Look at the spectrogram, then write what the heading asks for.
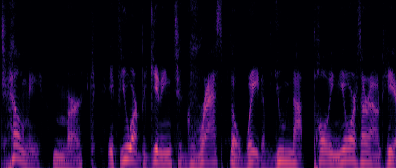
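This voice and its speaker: In a put-on character voice, a man growls and bellows at a moderate pace. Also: fairly high pitch for a man. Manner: bellowing, angry.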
